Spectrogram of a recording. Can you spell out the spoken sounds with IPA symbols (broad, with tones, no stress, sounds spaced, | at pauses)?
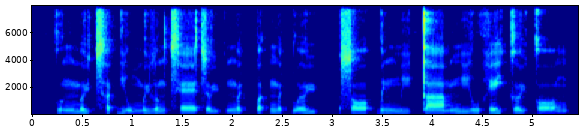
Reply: kʷ ɐ˨˧ ŋ m ɵ˥ ɥ t͡sʰ ɐ˥ k̚ iː˨˩ w m ɵ˥ ɥ l ʊ˧ ŋ t͡sʰ ɛː˨˧ t͡s ɵ˨˩ ɥ | ŋ ɵ˧ t̚ p ɐ˨˥ k̚ ŋ ɵ˨ t̚ w ɵ˥ ɥ | s ɔː˨ k̚ w ɪ˧ ŋ m iː˨ k̚ t̪ aː˨˥ m ŋ iː˧ w h e˥ j k ɵ˨˥ ɥ k ɔː˨˩ ŋ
